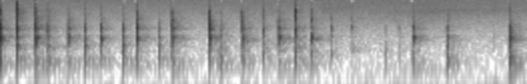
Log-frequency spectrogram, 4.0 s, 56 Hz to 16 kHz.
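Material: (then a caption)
Plastic. Fingernails tap and scratch the blue lid and labelled body of a small, hollow white plastic tub as it is turned in the hands. About 22 quick, dry, bright clicks come in an uneven rhythm, each with a hollow knock near 1.2 kHz that dies away almost at once. The taps soften somewhat toward the end, with faint scratching between them.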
